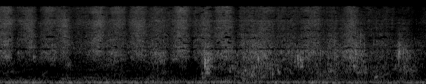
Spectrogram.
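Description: Hand scrubbers rubbing against an elephant's hide as mahouts wash it, in repeated scrubbing strokes about two to three a second.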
